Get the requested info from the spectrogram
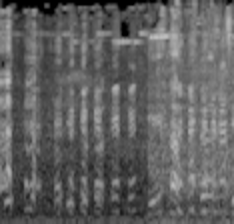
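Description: Indistinct talk from a small group of people, over a steady low rumble of street traffic.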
